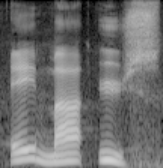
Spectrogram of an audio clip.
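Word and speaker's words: Emmaüs: o en français mais si je rajoute un accent sur le U on doit prononcer la lettre U je pense que tu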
